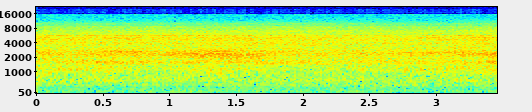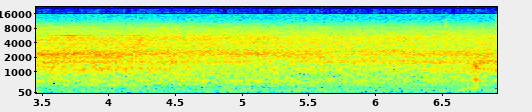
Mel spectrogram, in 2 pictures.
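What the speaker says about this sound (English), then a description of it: "That's EasyJet to Mykonos there, GUZ-LM, flight 2053, A320 200neo for EasyJet." EasyJet Airbus A320neo jet airliner at Manchester Airport, a steady broadband engine roar held at a fairly even, moderate level throughout, heard alone with no talk.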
